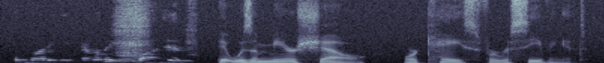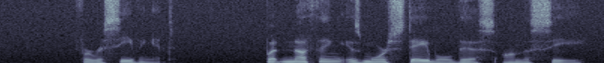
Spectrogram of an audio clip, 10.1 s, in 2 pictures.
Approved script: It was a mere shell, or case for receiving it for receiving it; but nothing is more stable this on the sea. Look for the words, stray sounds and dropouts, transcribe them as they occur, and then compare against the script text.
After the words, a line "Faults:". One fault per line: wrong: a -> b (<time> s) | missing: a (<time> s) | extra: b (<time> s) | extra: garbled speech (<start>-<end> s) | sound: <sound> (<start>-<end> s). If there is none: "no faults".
It was a mere shell, or case for receiving it for receiving it; but nothing is more stable this on the sea.
Faults:
sound: sniff (0.1-1.7 s)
